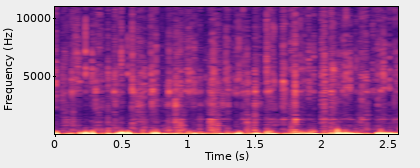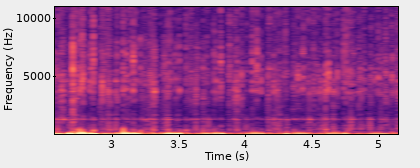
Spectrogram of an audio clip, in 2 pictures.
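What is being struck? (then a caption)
Hand-sized plastic Magic 8 Ball with liquid-filled inside. A hand-sized black plastic Magic 8 Ball with a white 8 label, a hollow shell holding a liquid-filled answer chamber, is held in both hands while fingertips and nails tap and scratch its surface. Quick, irregular, muffled low thumps blend with a faint, bright scratching hiss. The sound stays soft and continuous throughout.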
